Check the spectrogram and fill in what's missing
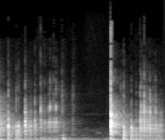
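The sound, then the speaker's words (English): Dice rolled for a constitution save clatter across a tabletop in a quick burst of small hard clicks, go briefly quiet, then land with one sharp knock followed by a short rattling tumble, with no voices. “Roll me a constitution save.”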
